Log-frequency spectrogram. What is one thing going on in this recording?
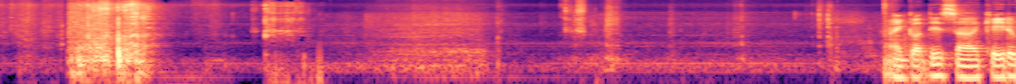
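Glossy packaging slides and rustles as it is lifted out.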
